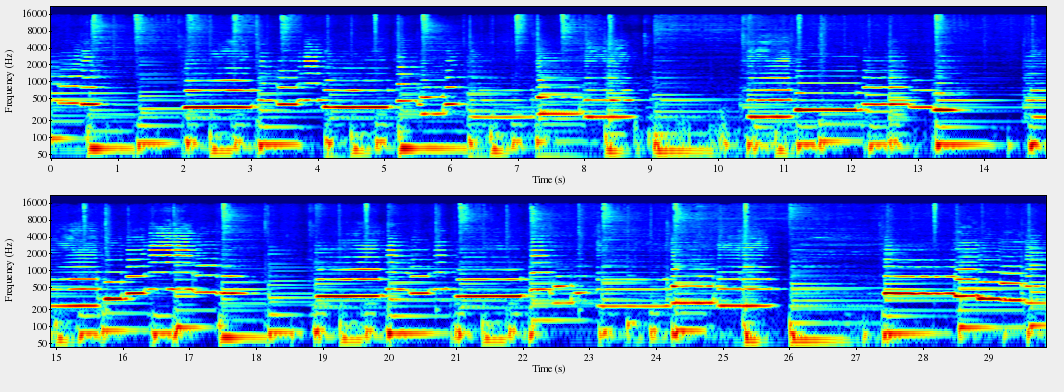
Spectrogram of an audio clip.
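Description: Saxophone playing a melody of short and held notes over an accompaniment with a bass line and a steady drum beat.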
